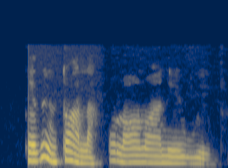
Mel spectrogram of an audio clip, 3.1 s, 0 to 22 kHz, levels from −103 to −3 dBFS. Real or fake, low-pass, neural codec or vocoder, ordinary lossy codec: real; 7.2 kHz; none; Opus, 64 kbps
